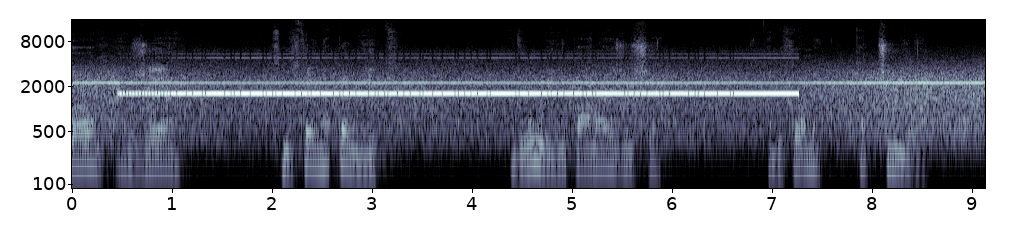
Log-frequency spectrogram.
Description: PSK31 (31.25 baud), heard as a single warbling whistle, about 1650 Hz, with radio static and a steady whistle near 2270 Hz.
